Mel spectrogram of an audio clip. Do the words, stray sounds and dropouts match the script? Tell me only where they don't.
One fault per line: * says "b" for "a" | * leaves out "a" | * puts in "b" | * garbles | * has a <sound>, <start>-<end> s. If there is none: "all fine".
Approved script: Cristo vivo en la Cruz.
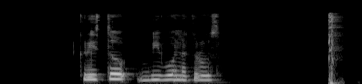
* has a squeak, 3.3-3.5 s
